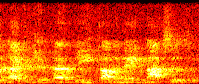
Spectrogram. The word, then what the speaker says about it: NOx: the world oxides of nitrogen at the colonnade Knox's pronounced axes that concludes nitric oxide nitrogen dioxide and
